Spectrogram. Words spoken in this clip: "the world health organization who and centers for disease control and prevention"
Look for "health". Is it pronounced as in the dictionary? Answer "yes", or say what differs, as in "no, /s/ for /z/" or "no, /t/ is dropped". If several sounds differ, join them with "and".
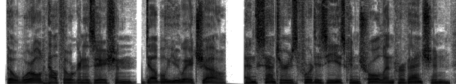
yes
